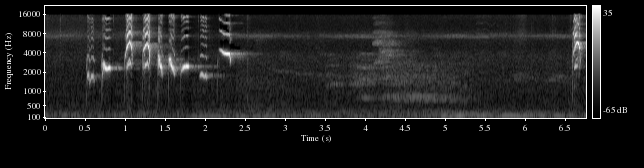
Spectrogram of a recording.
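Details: Greater green leafbird song used as a lure to excite other leafbirds: a burst of rapid, piercing, mixed whistles and chips lasting about two seconds, then near silence with a faint warble and one final sharp note.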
